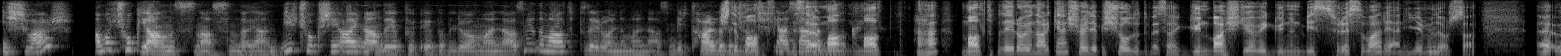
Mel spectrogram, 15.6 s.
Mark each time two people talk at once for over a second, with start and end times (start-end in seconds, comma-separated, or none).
7.2-8.7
